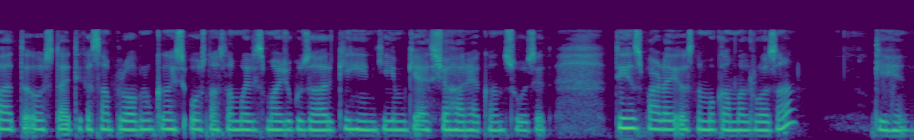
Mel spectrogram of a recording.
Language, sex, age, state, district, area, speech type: Kashmiri, female, 30-45, Jammu and Kashmir, Bandipora, rural, spontaneous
